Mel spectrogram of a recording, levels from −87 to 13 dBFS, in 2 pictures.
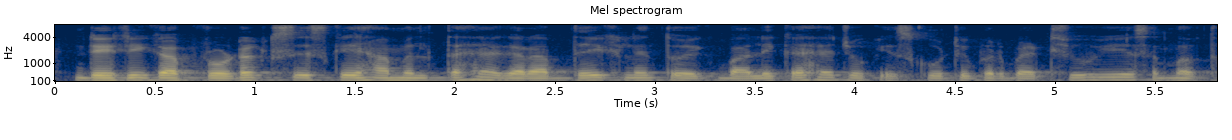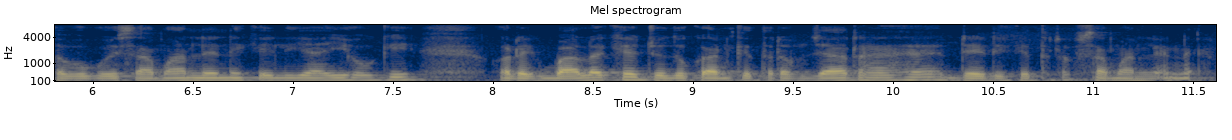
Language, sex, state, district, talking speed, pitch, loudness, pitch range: Hindi, male, Uttar Pradesh, Varanasi, 260 wpm, 120 Hz, -24 LUFS, 110-125 Hz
